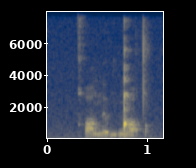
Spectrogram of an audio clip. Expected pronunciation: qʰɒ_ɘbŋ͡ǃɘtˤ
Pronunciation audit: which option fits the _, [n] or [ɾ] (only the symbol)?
n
